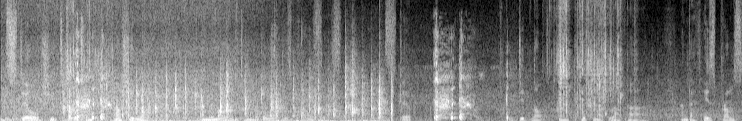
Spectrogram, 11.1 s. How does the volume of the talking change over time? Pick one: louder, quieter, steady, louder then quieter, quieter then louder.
quieter.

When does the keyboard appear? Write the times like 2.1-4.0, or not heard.
0.9-5.9.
